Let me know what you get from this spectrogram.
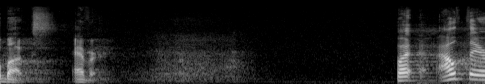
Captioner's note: laughter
